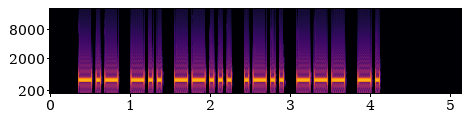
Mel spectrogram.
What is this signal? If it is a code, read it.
Morse code, heard as a keyed tone, about 22 wpm, 700 Hz. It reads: KD7LON
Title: USA Call Signs - 6 Characters - 2x Character Spacing - 22wpm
